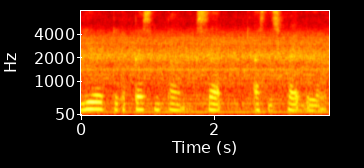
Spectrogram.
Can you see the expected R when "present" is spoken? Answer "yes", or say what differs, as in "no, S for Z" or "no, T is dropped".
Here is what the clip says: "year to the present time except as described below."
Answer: no, R is dropped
